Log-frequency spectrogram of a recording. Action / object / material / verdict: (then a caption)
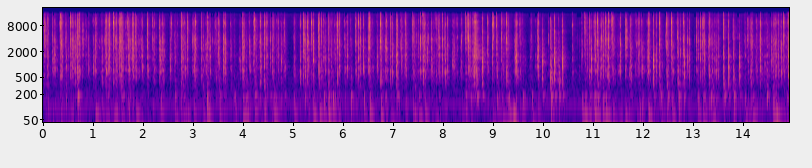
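tap / plastic keyboard with round keycaps / plastic / none. Fingertips type steadily on a compact, hollow plastic Ajazz 308I keyboard with round, typewriter-style retro keycaps. The result is a dense stream of short, bright plastic clacks with almost no ring, briefly pausing around five and ten seconds before the typing resumes.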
